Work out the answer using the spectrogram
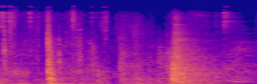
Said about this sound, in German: Aber nach einiger Überzeugungsarbeit meines polnischen Begleiters schließt er die schwere Tür des Leuchtturms auf.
